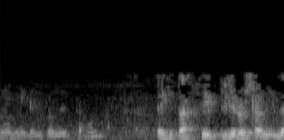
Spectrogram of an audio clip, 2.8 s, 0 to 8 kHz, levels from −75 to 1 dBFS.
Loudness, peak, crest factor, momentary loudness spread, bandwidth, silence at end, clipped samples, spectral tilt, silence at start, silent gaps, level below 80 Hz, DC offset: -29 LUFS; -10 dBFS; 20 dB; 16 LU; 4 kHz; 0 s; under 0.1%; -10.5 dB/octave; 0 s; none; -64 dBFS; under 0.1%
